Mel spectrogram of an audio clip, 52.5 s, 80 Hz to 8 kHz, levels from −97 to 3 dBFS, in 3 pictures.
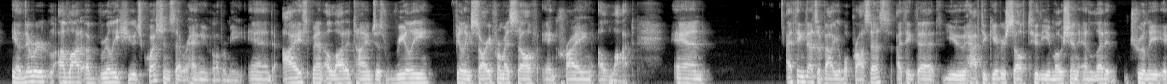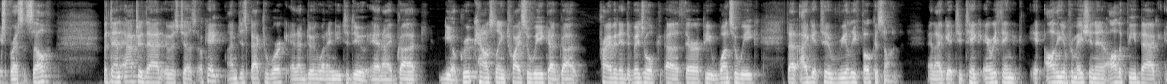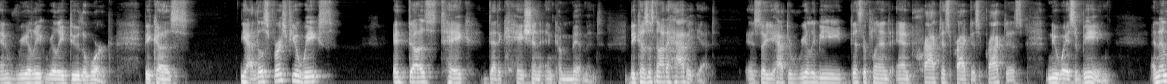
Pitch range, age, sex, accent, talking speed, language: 105-125 Hz, 40-59, male, American, 180 wpm, English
